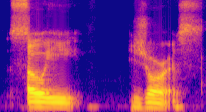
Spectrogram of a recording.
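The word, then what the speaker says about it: sui juris: Defendant Eric is over the age of majority and is otherwise sujurus. How do you pronounce that correctly, though? Let's see. Oh, okay. So, it is so Soie Jorus.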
